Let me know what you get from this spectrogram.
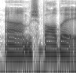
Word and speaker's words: Xibalba: and I'll spell that because it's weird. Shabalba is X-I-B-A-L-B-A.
